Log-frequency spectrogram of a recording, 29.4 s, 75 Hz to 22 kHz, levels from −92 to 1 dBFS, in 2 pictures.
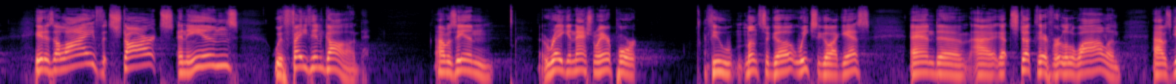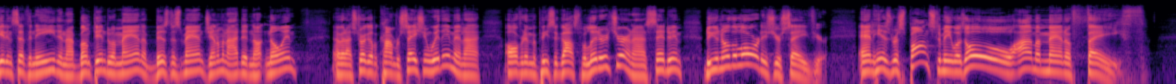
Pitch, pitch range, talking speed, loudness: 175 Hz, 155-195 Hz, 205 wpm, -22 LUFS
